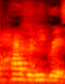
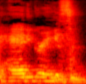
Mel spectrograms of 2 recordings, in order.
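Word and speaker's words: Havre de Grace: I'm from a little town called Haverty Grace, Haverty Gra, so to speak, but we say Hattie Grace.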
